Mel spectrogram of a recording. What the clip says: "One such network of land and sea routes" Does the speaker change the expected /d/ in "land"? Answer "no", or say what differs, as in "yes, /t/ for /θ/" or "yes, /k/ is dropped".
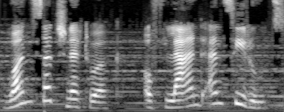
no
